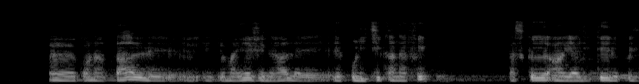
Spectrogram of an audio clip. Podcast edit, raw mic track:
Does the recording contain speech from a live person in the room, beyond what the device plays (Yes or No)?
Yes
